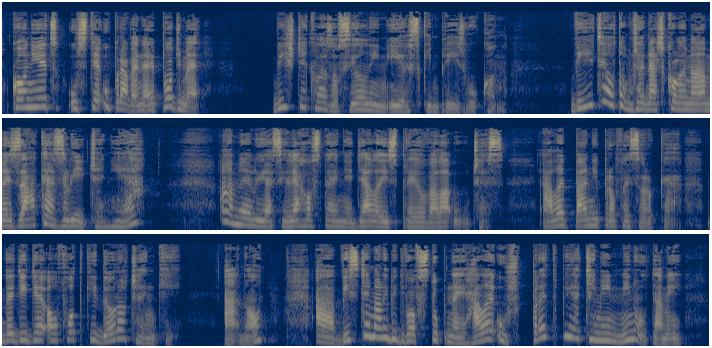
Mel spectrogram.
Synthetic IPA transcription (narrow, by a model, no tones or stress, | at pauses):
kɔɲɪɛd͡zʔuʃscɛʔupɾaʋɛnɛːpɔɟmɛ | ʋiʃcɛklazɔsilniːmʔiːɾskiːmpɾḭːzʋṵkɔ̰m | ʋɪɛcɛɔt̪ɔmʒɛnaʃkɔlɛmaːmɛzaːkazliːt͡ʃɛɲɪa | ʔamɛːliasiʎaɦɔst̪ajɲɛɟalɛjspɾɛjɔʋala̰ʔṵːt͡ʃa̰s | ʔa̰lɛpaɲipɾɔfɛsɔɾka̰ʋɛɟiɟɛʔɔfɔt̪kid̪ɔɾɔt͡ʃɛŋkʰḭ | a̰ːnɔ̰ | ʔaʋiscɛmalibiɟʋɔfst̪upnɛjɦalɛʔuʃpɾɛt̪pɪacimiminuːt̪ami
